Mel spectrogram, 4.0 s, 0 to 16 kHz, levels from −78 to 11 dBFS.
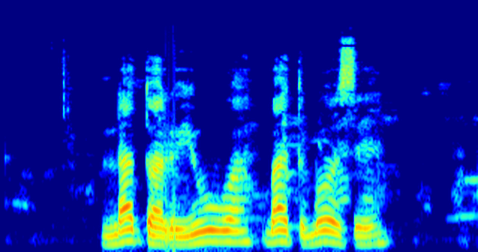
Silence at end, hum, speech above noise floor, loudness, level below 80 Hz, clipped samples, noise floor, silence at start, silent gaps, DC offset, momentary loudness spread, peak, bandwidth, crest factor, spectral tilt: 0 s; none; 42 dB; -16 LUFS; -56 dBFS; under 0.1%; -58 dBFS; 0.85 s; none; under 0.1%; 11 LU; 0 dBFS; 9.4 kHz; 18 dB; -5 dB/octave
